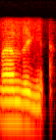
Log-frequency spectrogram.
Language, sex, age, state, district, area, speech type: Tamil, male, 60+, Tamil Nadu, Nilgiris, rural, conversation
